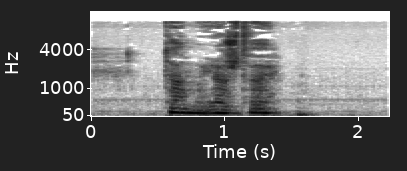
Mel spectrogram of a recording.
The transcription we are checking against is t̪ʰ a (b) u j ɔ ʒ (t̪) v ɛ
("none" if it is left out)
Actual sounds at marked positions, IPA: m, d̪

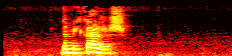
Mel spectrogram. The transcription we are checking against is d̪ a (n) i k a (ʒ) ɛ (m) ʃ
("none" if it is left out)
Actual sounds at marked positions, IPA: m, ʒ, none

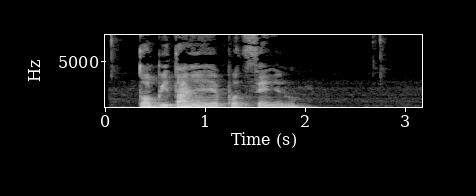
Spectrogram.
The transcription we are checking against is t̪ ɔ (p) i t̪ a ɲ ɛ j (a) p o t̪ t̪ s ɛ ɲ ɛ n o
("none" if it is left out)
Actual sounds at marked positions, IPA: p, ɛ

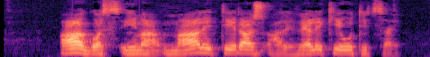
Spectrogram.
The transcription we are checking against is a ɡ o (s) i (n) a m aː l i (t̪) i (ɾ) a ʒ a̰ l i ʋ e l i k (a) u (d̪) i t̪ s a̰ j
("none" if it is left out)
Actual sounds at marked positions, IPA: s, m, t̪, ɾ, i, t̪

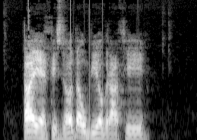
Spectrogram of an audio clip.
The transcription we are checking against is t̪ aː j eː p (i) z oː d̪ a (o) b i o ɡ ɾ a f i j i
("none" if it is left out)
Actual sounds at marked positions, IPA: i, u

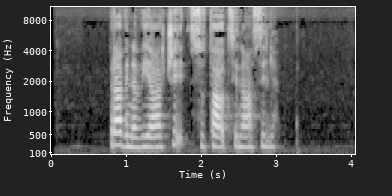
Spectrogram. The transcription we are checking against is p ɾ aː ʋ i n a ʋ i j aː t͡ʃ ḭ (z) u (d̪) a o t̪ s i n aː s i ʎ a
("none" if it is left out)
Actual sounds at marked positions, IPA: s, t̪

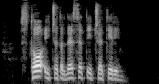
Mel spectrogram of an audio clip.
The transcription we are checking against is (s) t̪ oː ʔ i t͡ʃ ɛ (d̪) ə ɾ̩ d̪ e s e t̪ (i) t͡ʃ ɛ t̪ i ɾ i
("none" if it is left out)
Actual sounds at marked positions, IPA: s, t̪, i

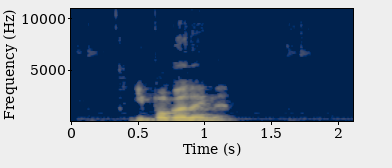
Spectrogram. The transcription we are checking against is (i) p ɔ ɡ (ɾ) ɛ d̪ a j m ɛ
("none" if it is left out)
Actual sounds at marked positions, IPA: i, l

